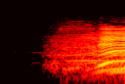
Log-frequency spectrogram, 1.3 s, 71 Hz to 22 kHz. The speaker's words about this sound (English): Cow number L73NR. A cow.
